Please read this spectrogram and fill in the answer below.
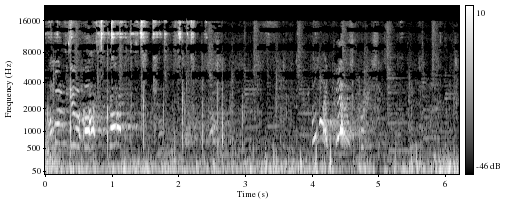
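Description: Children's high voices calling out, with shoes slapping on asphalt as kids hop through a hopscotch grid.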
